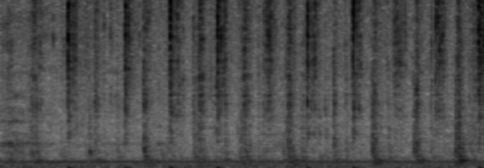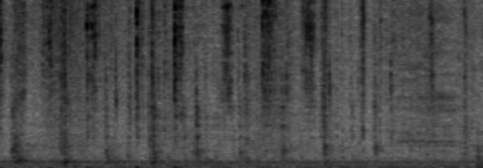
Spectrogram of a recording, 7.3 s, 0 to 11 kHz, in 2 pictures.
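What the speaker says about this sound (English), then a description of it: "I just pop my gear wrench onto that to go ahead and run those in, or run this bolt in" Quick repetitive clicking of a gear wrench ratcheting a bolt in while reinstalling a fuel tank on a 2005–2009 Subaru Legacy 2.5L H4, steady close rhythm with a faint background hum.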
